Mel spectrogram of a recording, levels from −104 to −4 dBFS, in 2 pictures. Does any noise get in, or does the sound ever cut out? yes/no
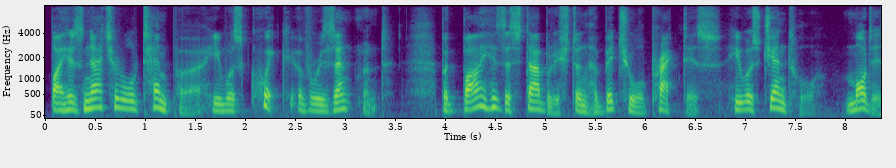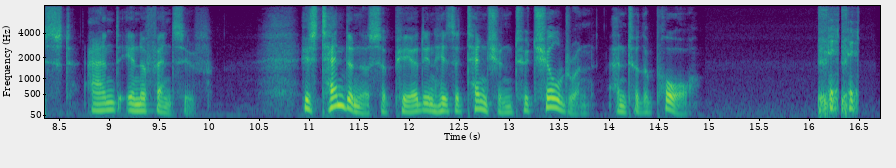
yes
